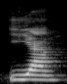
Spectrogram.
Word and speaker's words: 약: Phát âm là thành yang. Không phải là yak mà là 너 오늘 약 yang.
